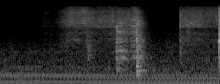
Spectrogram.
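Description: Aluminium leg sections of a Vanguard Alta-Pro 263AT tripod sliding out of each other with a hissing rub, two light clicks about a second in, then more sliding near the end.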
